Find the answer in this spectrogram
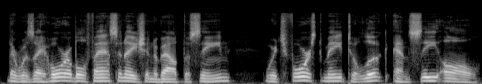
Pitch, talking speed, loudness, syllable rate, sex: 140 Hz, 200 wpm, -16 LUFS, 5.7 syllables/s, male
